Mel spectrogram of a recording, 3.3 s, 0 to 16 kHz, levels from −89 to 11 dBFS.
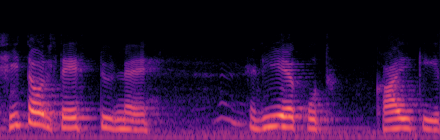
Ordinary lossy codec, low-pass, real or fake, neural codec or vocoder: AAC, 96 kbps; 7.2 kHz; real; none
